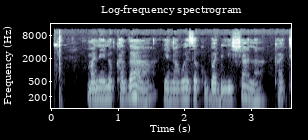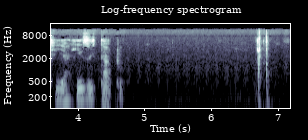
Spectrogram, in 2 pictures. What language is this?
Swahili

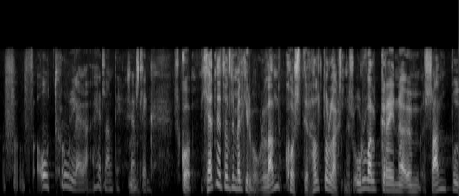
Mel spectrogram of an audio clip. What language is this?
Icelandic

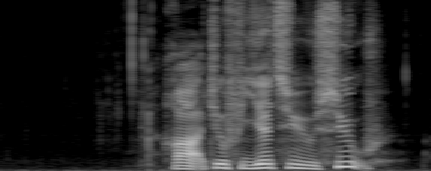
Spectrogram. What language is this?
Danish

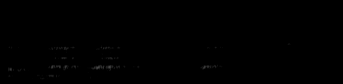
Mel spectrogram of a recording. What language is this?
Czech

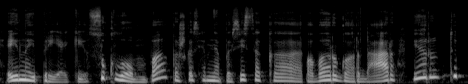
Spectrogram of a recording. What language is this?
Lithuanian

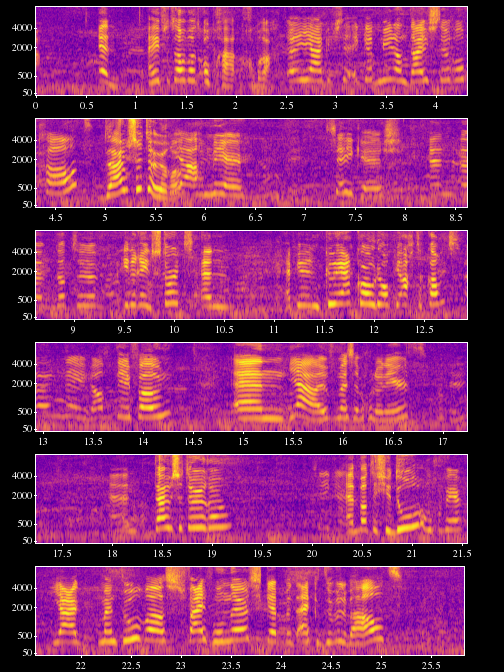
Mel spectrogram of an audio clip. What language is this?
Dutch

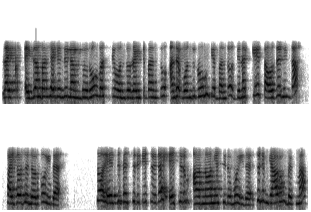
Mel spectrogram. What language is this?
Kannada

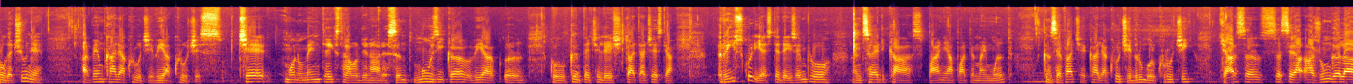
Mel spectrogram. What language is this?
Romanian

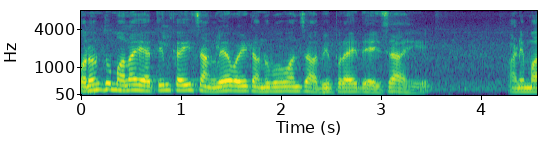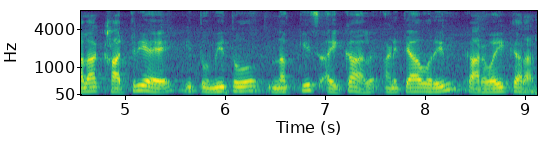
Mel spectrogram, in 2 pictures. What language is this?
Marathi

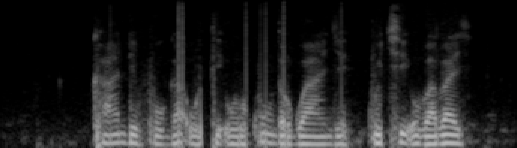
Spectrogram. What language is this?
Kinyarwanda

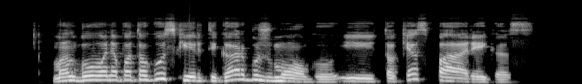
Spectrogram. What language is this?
Lithuanian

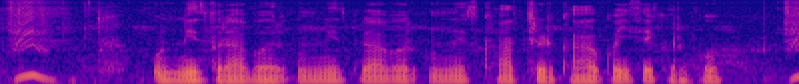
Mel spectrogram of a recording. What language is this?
Chhattisgarhi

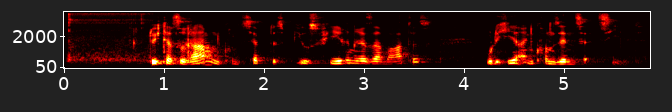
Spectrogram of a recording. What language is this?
German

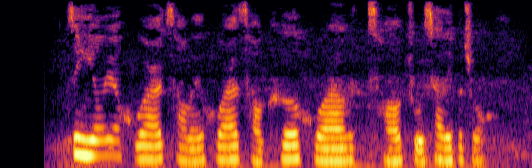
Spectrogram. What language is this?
Chinese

